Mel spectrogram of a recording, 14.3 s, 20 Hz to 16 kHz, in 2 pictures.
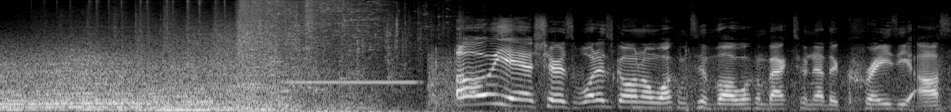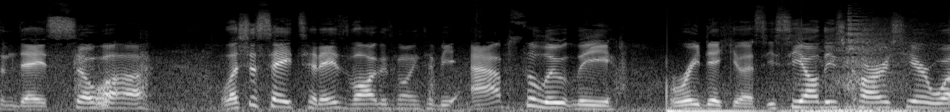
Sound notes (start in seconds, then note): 0.0 truck engine revs; 1.7 glass breaking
